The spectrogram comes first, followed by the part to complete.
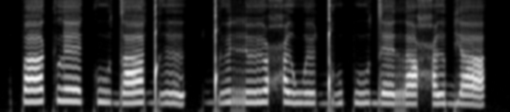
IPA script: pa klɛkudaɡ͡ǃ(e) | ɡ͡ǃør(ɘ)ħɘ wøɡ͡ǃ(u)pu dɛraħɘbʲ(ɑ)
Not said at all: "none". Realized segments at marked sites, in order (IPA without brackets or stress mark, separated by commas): ɘ, ø, u, a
